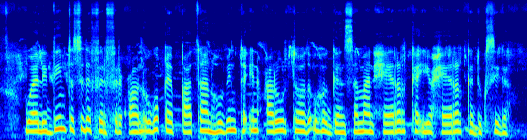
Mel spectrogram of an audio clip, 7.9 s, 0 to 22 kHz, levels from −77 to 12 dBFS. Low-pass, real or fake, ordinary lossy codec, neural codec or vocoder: none; real; none; none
